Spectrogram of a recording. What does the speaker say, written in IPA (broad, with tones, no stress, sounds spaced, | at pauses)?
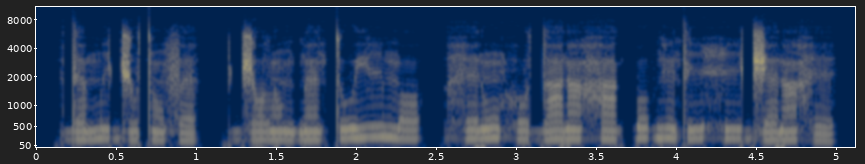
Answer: d ɛ˨ m i˧ d͡ʒ u˨ t ɔ̃˨ f ɛ˨ | d͡ʒ ɔ˨ l ɔ̃˨ ɡ͡b ɛ̃˨ t u˨˦ j i˦ m ɔ˧ | h e˨ ɾ ũ˧ h o˨ d a˨˦ ɾ ã˦˨ h a˧ k͡p o˦ ɡ ĩ˦˨ t i˨˦ h i˧ d͡ʒ ɛ˨ ɾ ã˧ h e˨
